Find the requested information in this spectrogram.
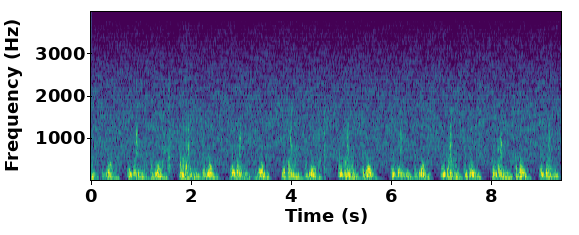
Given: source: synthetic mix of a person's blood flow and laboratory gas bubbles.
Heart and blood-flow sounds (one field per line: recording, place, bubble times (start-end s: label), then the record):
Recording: Doppler ultrasound of blood flow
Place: precordium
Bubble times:
1.73-1.97 s: bubbles
From the record:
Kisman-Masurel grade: 222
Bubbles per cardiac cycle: several, 3 to 8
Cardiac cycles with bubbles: 10 to 50%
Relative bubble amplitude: moderate (0.250 to 0.450)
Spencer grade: 2 (many but less than half of the cardiac periods contain bubble signals, singularly or in groups)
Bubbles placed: only in the low amplitude regions of the cardiac cycle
